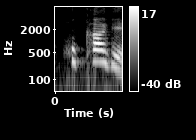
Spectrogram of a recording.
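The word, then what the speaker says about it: 火影: 까다로운 것 중에 하나입니다 그래서 불 하자를 이거를 호로 읽는다는 거는 진짜진짜 레벨이 높은가이 정도를 읽을 수 있다라면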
